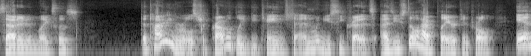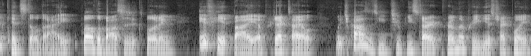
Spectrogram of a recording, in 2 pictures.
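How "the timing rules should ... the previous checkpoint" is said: put-on nerdy know-it-all voice, swooping and sing-song. Reading a forum post aloud in a mocking nerd voice. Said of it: "I am gonna use the nerd voice".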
